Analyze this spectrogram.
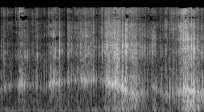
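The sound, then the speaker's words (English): Crunching on crispy churros: many loud, brittle chewing crunches in irregular bursts, with the densest, loudest crunching in the second half, and no talk. “Yes, crispy and delicious. Why, of all snacks in the universe, did you bring churros? They'll get grease everywhere. You're getting crumbs on my narration chair.”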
